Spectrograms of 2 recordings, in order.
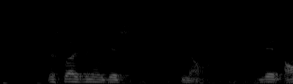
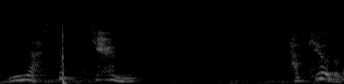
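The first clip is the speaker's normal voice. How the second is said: villain threat; 9 semitones higher than usual. Acted.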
